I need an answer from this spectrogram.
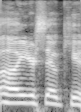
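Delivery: put-on very high, cutesy boyish voice. Retelling what people say about the speaker's red hair, in a cute boy voice. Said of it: "you said it in a cute boy voice".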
